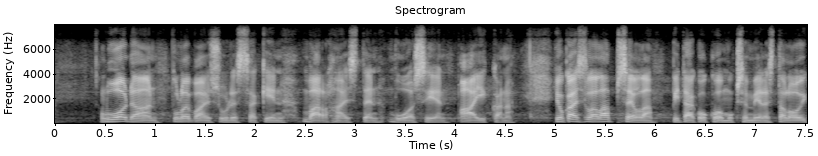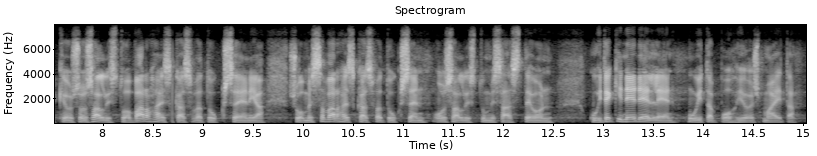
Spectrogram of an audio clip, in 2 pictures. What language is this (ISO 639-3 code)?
fin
